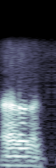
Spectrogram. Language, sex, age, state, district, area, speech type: Assamese, male, 60+, Assam, Majuli, urban, conversation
